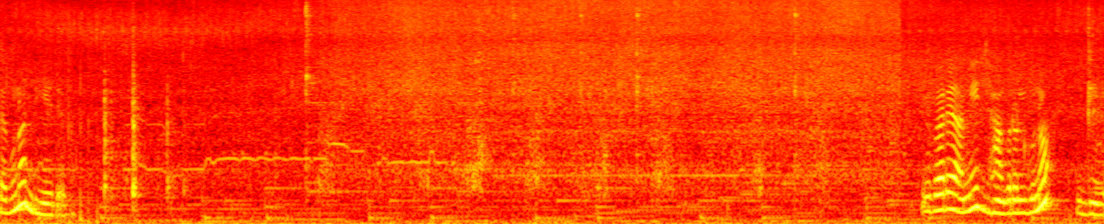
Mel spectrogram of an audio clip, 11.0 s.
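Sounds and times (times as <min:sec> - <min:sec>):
masala sizzling in oil: 0:00.0 - 0:11.0
metal spatula stirring: 0:03.0 - 0:09.2.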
